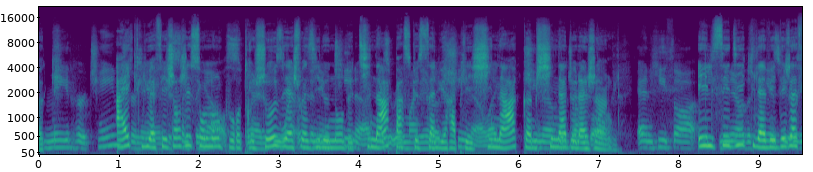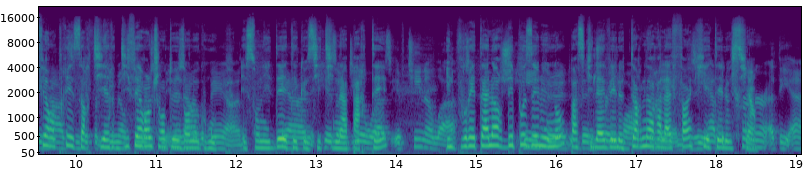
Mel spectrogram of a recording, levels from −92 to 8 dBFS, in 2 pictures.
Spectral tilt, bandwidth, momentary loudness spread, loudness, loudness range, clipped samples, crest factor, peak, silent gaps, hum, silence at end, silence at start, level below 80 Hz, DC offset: -4.5 dB/octave; 17 kHz; 10 LU; -28 LUFS; 2 LU; under 0.1%; 20 dB; -8 dBFS; none; none; 0 s; 0 s; -62 dBFS; under 0.1%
